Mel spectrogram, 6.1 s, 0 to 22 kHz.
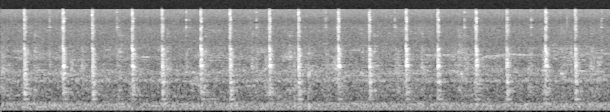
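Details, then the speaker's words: F. Kroeber 1874 cast iron clock, 25 lb, just cleaned after years unused, ran all day then stopped about 5am: crisp ticks about 87 a minute, drifting spacing, unequal tick and tock, seems to speed up and slow down; uneven beat, cause unconfirmed. "I'm not too entirely sure about the beat on this clock. It sounds like it's not quite right, but it ran yesterday for a long time and it stopped at 5 a.m."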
